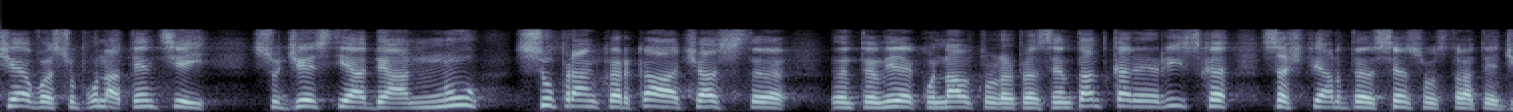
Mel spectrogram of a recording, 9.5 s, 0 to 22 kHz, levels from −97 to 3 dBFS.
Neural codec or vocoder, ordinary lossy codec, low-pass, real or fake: autoencoder, 48 kHz, 32 numbers a frame, DAC-VAE, trained on Japanese speech; none; 7.2 kHz; fake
